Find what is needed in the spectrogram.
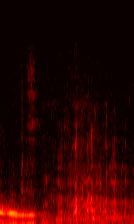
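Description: The tail of a man's falling, whistle-like "whew" into a handheld microphone, dying away about half a second in, a sound effect for someone sliding down a roof. Faint chuckles from the audience follow.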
